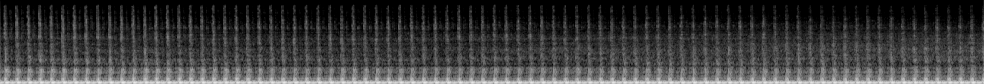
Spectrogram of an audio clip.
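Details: 1982 Honda Magna V45 VF750C, warmed up after an oil change, choke zip-tied open: loud, raw, steady unsilenced exhaust bark at fast idle with crisp regular pulses, running without a muffler, "loud as a banshee."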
